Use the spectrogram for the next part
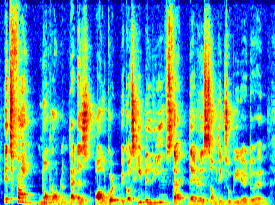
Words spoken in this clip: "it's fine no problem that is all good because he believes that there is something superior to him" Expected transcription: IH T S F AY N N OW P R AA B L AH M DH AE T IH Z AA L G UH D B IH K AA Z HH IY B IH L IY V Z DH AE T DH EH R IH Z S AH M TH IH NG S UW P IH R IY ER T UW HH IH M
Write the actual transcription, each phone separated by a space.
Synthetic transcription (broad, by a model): IH T S F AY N N OW P R AA B L AH M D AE T IH Z AA L G UH D B IH K AA Z HH IY B IH L IY V Z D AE T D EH R IH Z S AH M T IH NG S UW P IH R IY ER T UW HH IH M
